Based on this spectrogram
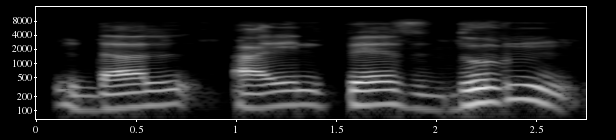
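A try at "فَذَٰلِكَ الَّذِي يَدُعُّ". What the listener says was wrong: দুন নয় ভাই, ডাল আইন পেশ দুর, আইন লাম পেশ উল, ইয়াদুল উল। এই দেখেন, প্রথমে দালের সঙ্গে আইনকে জুড়বে, আবার আইনের সঙ্গে লামকে জুড়বে, এই যে লাম। তাহলে দাল আইন পেশ দু, আইন লাম পেশ উল, উল পড়েন।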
